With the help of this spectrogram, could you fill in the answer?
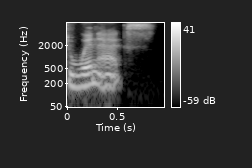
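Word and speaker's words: WNX: so the title is it looks like Winks because it's spelled w NX I'll tell you that story when you ask me about challenges as an author um but it is actually pronounced Winx and the problem solving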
